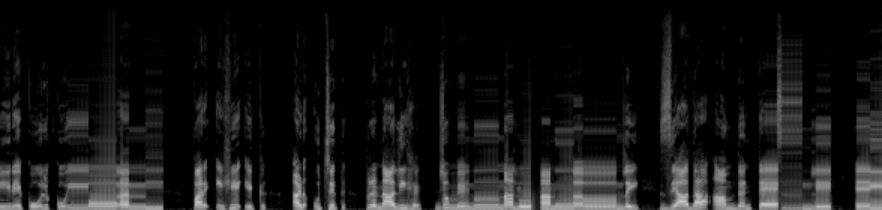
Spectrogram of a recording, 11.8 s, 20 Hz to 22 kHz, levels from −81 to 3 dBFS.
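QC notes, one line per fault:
0.94–2.17 s, 5.84–8.31 s and 10.20 s to the end, robotic sound from repeated short buffers: in all three stretches the speech hardens into a rigid, metallic buzz pitched at 66.8 Hz that only loosely tracks the syllables. All of the audio in each stretch is replaced by repeats. The likely cause is playback starved of fresh data, looping the most recent fragment, roughly 15 ms long, so the repetition rate sets the pitch of the buzz.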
